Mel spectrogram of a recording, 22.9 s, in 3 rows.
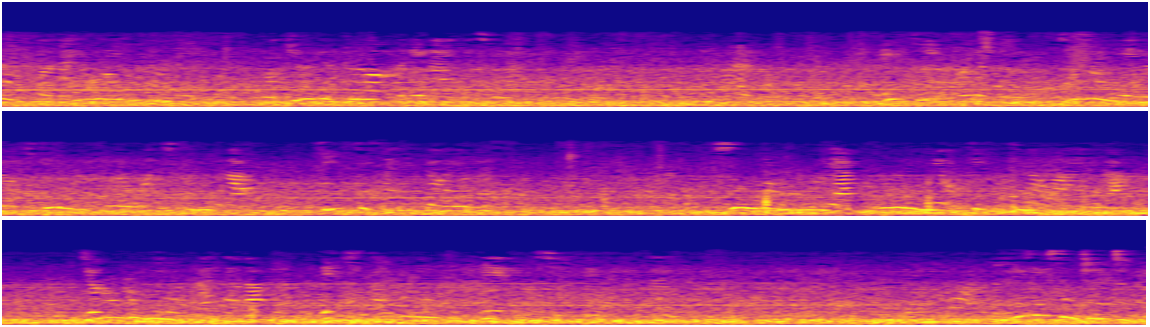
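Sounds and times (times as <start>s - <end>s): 
JR 700 series train running between Kyoto and Shin-Yokohama: 0.0s - 22.8s.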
